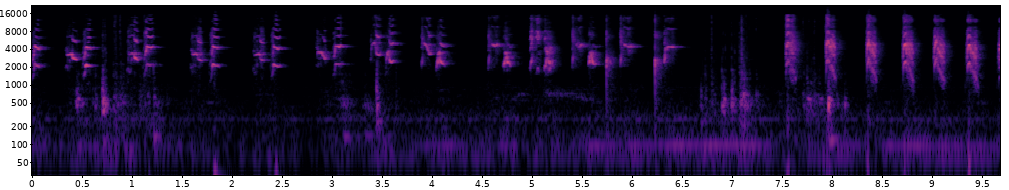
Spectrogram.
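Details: Long-tailed shrike, a wild bird singing actively with imitated phrases: a rapid irregular string of sharp high chips and scratchy notes, about one and a half per second, ending in a run of harsh buzzy strokes, with a faint low hum underneath.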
